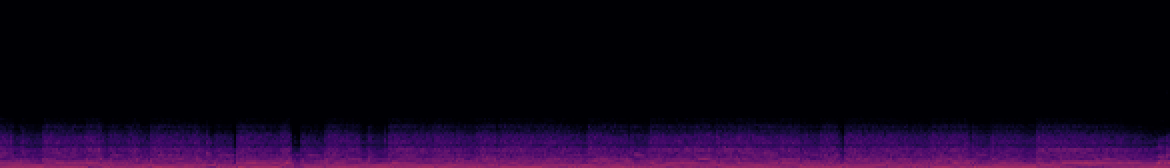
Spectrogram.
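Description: A heavily distorted electric guitar riff from the post-chorus of a song plays loud and continuous with a full band, driving chords sustained throughout without any voices.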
